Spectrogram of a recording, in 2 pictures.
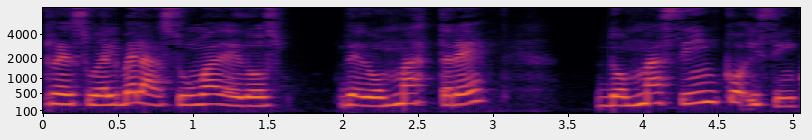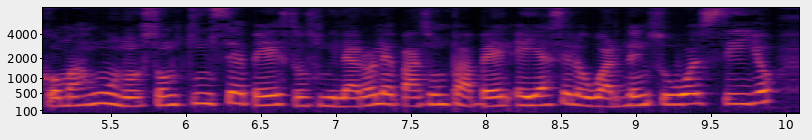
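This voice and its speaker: A woman's voice: a little high, fairly even intonation, unhurried, a little mellow. A woman reading aloud her written observation report as a student observer, with small slips and self-corrections.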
